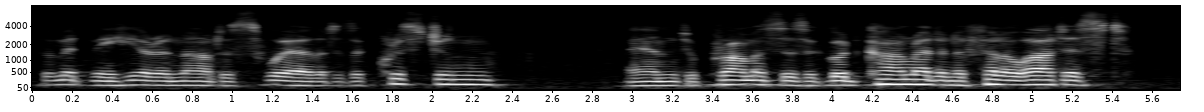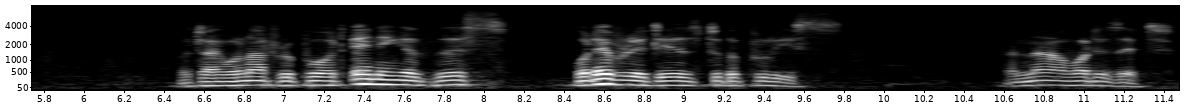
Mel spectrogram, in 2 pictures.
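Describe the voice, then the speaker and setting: A man acting a courteous, wry gentleman poet who narrates his strange adventure in measured, literary phrases, in 1930s radio drama style. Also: lowish voice, steady tone, slightly rough. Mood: wry, polite. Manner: measured, literary, dryly polite. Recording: muffled, worn 1930s radio recording.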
